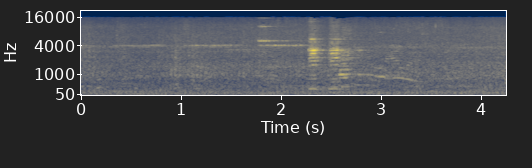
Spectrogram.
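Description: Steady road traffic noise from a busy street, with a short bit of voice a little past the middle.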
